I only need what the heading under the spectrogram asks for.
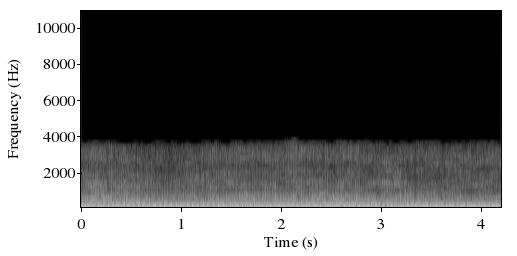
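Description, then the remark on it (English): A steady, loud propeller airplane engine drones continuously in flight, a thick low-pitched roar with a rough, pulsing texture and no voices. “Yes, and I shall give the signal to commence firing while we climb to a safer altitude. How can you signal? With the wings of my plane, like this.”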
